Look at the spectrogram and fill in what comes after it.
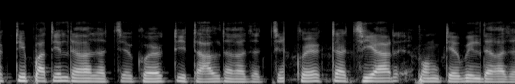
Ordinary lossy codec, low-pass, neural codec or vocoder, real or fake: none; none; codec, 16 kHz, 4 kbps, X-Codec, HuBERT features, trained on balanced general audio; fake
